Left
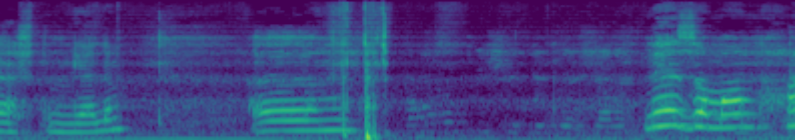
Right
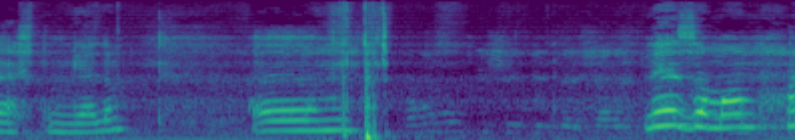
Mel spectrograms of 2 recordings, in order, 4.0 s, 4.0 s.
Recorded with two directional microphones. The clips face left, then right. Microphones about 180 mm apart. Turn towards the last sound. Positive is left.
turn(degrees=-5)  # may be behind; listen again after turning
